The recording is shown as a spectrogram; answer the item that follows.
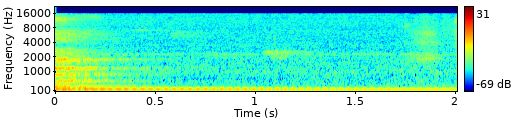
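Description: A pause between spoken words, filled by a steady low hum while the overall sound slowly fades a little.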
